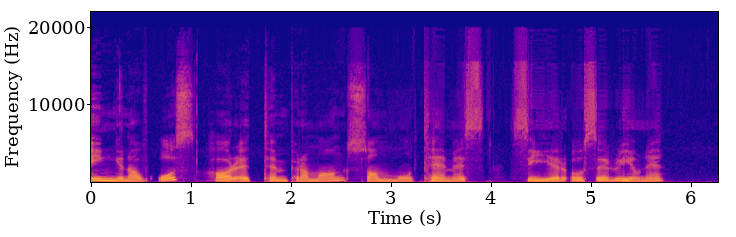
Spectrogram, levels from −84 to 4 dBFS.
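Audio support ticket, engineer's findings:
Adaptive stream at a lower bitrate from 2.96 s to end. Sudden quality step with no gap: codec artefacts rise. Consistent with the client switching to a lower-bitrate Opus rendition, about 64 down to 16 kbit/s. Spectrogram: abrupt texture change at 2.96 s. Waveform: continuous.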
